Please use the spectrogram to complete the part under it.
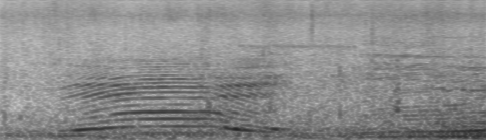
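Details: Cattle at a sale barn, a steer load offered at auction in Alabama; a drawn-out moo with a rising then falling tone, followed by a second lower moo, against steady background murmur.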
